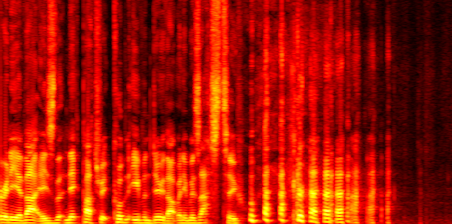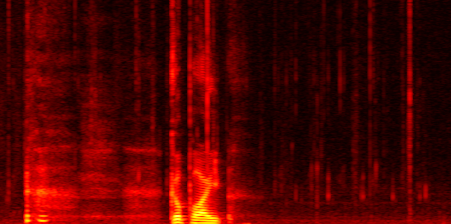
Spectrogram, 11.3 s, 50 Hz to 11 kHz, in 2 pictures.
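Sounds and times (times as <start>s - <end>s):
speech: 0.0s - 4.9s, 7.8s - 8.6s
laughter: 3.1s - 5.0s
cat chewing Pringles crisps: 5.6s - 11.2s.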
